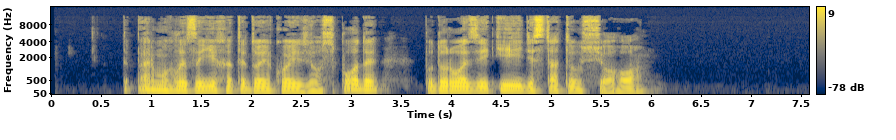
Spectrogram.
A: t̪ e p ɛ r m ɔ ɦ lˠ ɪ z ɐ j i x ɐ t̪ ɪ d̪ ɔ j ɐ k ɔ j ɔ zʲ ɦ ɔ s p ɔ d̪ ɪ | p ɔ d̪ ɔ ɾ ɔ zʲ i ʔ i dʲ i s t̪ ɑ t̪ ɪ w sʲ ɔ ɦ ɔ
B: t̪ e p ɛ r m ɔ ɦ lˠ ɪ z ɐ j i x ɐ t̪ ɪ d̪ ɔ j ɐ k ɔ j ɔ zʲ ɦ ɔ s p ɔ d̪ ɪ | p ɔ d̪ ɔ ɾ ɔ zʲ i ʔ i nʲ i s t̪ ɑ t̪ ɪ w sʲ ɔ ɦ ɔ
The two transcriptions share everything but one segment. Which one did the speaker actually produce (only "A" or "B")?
A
